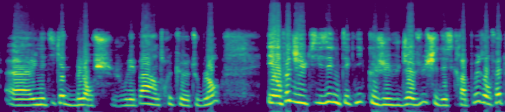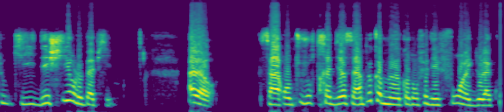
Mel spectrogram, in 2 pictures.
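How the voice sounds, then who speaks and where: A woman's voice: mid-range voice, darkish tone. Chatty woman hosting a craft live stream. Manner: chatty, reads out viewer comments, many fillers. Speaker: craft workshop host.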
